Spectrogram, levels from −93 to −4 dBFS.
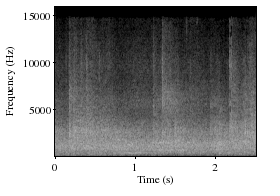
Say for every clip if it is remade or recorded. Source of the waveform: remade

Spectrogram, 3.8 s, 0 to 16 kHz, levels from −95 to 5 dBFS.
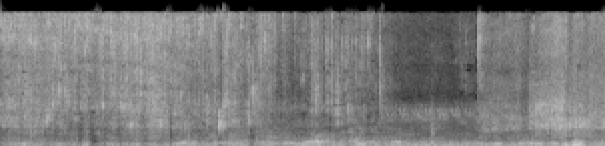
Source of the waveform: recorded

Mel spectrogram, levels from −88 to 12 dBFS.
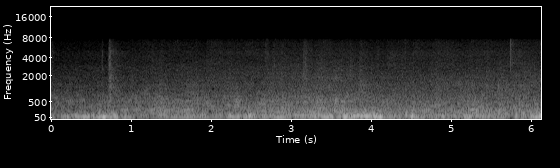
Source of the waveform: remade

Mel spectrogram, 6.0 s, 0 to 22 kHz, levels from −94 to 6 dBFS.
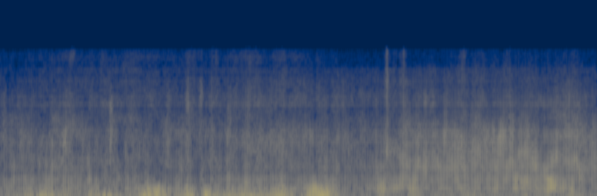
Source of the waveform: remade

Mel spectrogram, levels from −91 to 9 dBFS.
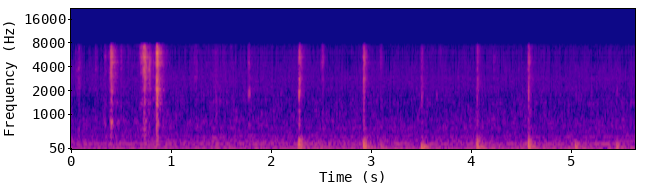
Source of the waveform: remade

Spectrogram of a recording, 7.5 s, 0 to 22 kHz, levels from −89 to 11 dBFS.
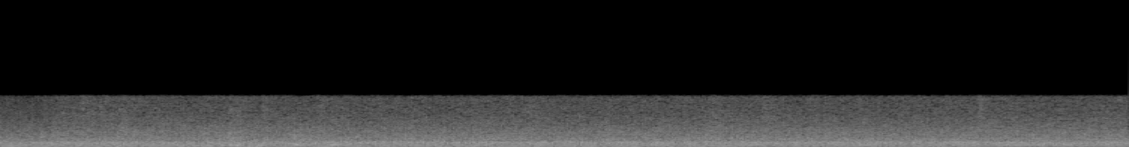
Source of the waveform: remade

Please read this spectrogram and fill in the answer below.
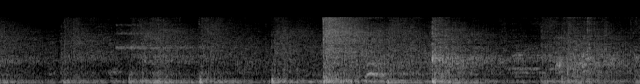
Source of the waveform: remade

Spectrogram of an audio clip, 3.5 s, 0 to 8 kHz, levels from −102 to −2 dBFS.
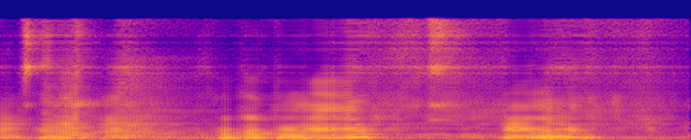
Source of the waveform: remade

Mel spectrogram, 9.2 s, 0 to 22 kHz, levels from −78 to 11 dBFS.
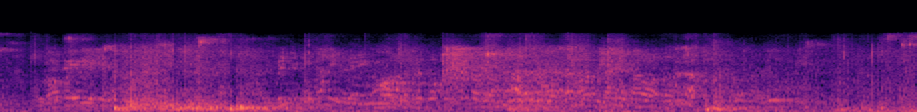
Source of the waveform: remade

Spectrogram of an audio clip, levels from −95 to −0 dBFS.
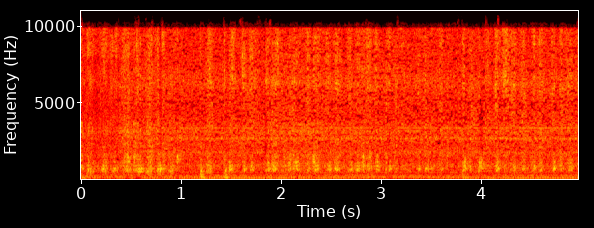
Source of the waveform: recorded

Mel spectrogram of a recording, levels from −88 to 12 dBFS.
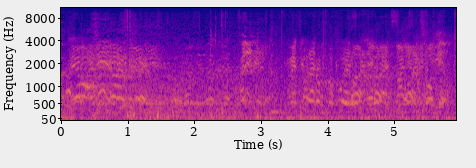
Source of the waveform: recorded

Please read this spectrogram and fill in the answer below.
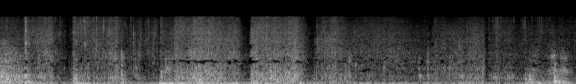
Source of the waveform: recorded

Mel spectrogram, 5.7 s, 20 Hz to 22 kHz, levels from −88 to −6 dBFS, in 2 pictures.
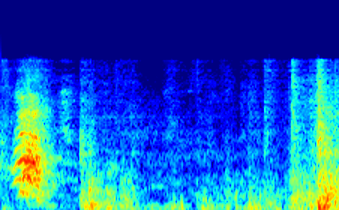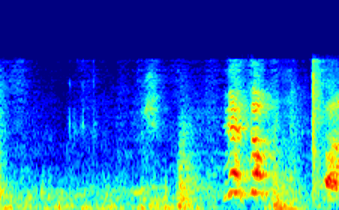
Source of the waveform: remade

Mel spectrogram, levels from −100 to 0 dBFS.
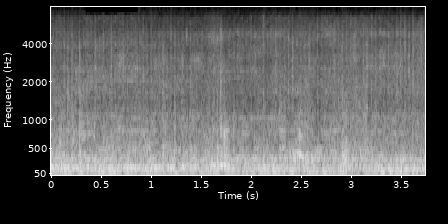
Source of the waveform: remade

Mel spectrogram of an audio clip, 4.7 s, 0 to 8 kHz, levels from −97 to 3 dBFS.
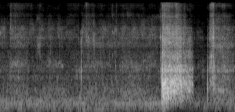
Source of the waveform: remade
